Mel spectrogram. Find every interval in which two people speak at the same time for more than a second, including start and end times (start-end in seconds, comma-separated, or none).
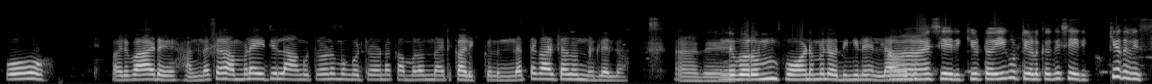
none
